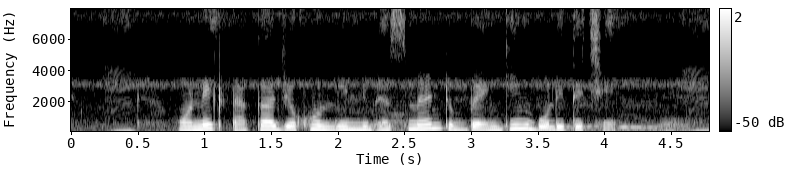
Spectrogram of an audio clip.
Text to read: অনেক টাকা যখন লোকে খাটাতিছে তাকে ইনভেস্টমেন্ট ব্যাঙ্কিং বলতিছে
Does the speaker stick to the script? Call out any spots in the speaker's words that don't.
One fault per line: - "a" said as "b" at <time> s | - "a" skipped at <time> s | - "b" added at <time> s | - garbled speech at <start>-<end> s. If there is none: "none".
- "লোকে খাটাতিছে তাকে" skipped at 1.9 s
